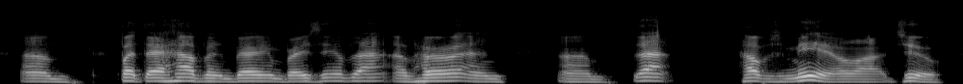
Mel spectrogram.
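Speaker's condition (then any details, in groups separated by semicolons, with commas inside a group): Bulbar onset ALS; diagnosed within past year; mainly affects speech and swallowing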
